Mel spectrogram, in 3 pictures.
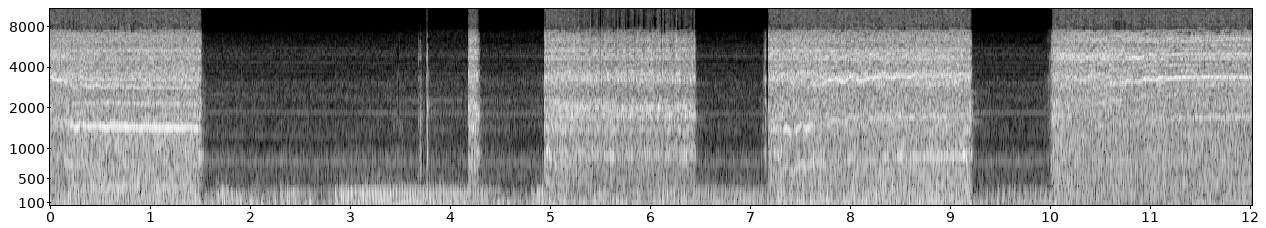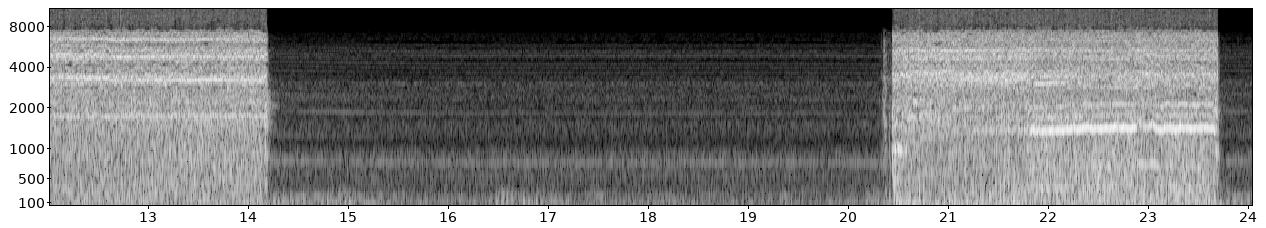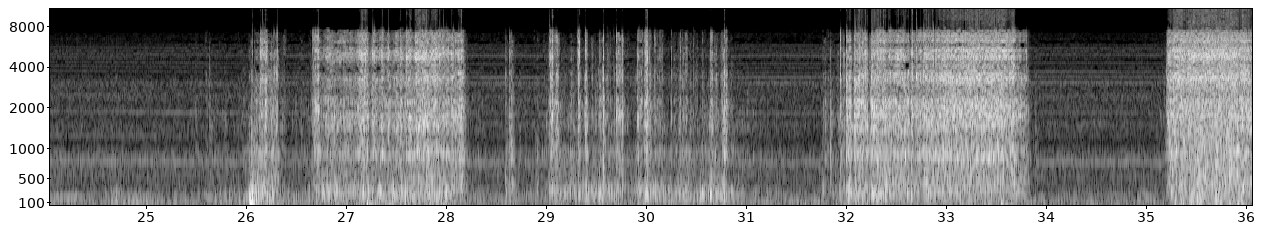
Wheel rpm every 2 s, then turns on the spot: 90, 0, 10, 30, 90, 160, 230, 50, 0, 0, 60, 80, 0, 0, 0, 0, 0, 40.
none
